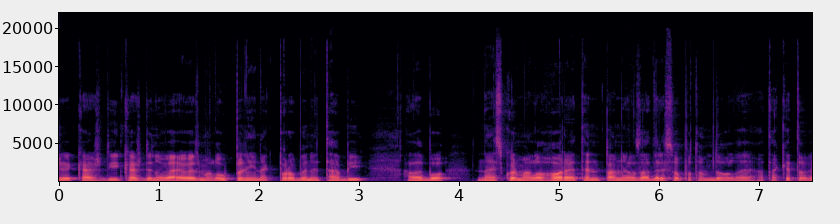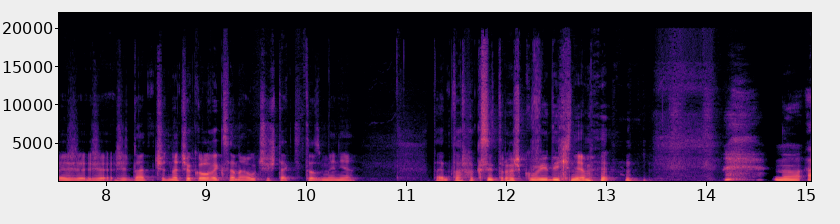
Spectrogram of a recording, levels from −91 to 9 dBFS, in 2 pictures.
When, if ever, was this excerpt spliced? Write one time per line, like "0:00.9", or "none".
none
